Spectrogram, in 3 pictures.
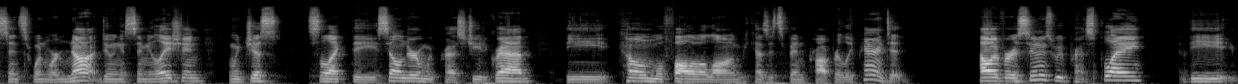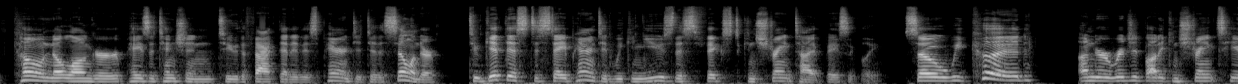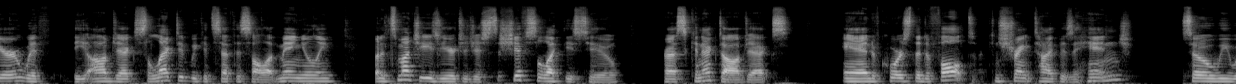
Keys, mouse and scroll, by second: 1.8 shift+middle click, 4.6 g, 5.9 middle click, 7.5 r, 8.7 middle click, 10.7 click, 11.7 click, 13.6 middle click, 16.0 middle click, 16.9 scroll down 1, 17.2 shift+middle click, 18.1 scroll up 1, 18.4 shift+middle click, 24.7 click, 27.2 click, 27.9 shift+middle click, 29.3 shift+click, 31.6 click, 32.8 middle click, 35.8 middle click.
